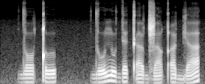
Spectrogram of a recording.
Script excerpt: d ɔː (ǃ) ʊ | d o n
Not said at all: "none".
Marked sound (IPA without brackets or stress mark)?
ǃ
